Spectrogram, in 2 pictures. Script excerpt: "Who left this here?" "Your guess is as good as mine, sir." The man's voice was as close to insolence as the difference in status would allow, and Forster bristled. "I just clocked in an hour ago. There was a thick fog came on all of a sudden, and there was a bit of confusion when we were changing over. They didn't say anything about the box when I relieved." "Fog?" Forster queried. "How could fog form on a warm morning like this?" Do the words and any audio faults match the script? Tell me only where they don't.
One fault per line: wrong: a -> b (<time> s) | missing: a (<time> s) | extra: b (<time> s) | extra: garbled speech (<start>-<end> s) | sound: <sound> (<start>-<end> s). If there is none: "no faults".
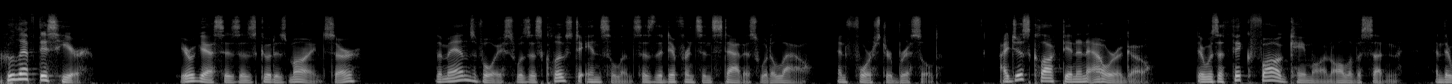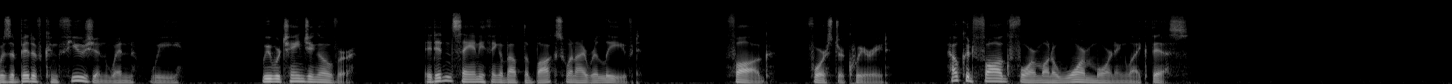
extra: we (17.1 s)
